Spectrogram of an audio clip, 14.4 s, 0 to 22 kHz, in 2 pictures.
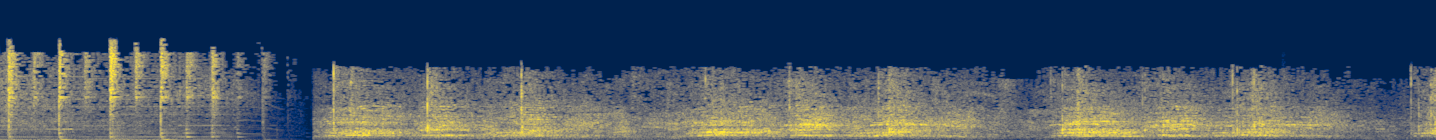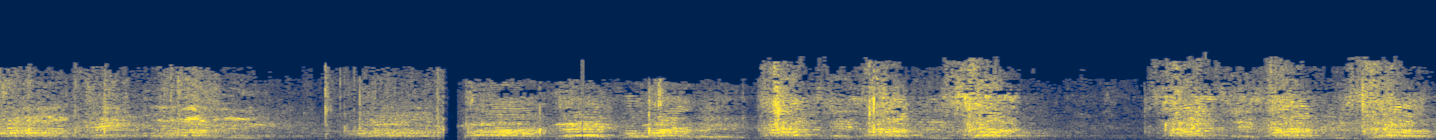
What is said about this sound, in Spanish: Ante la sede del Partido Socialista en la calle Pedro Coca, cerca de 200 personas se dejaron escuchar este lunes con gritos en contra de la amnistía a los condenados por el proceso de Pedro Sánchez y de Emiliano García Page.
